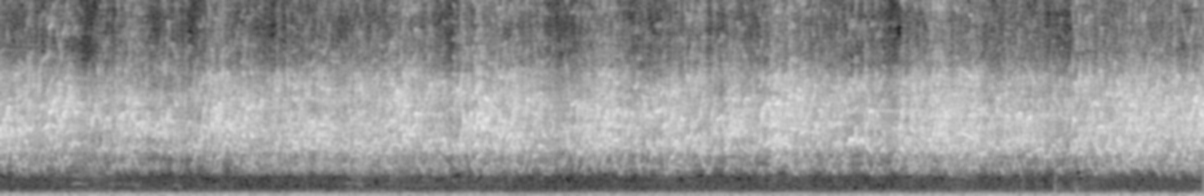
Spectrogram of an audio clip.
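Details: A large flock of ducks playing in the water, recorded in nature; a dense, continuous chorus of high, sharp whistling and chirping calls that overlap without pause throughout.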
